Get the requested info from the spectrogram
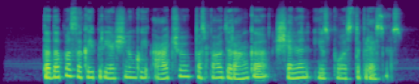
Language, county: Lithuanian, Klaipėda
